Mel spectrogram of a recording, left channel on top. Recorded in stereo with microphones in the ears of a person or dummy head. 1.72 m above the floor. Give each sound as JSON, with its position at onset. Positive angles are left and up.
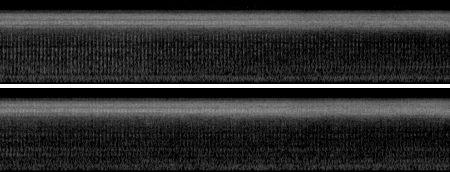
{"t": 0.0, "sound": "an insect", "side_deg": 0, "distance_m": 1.6}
